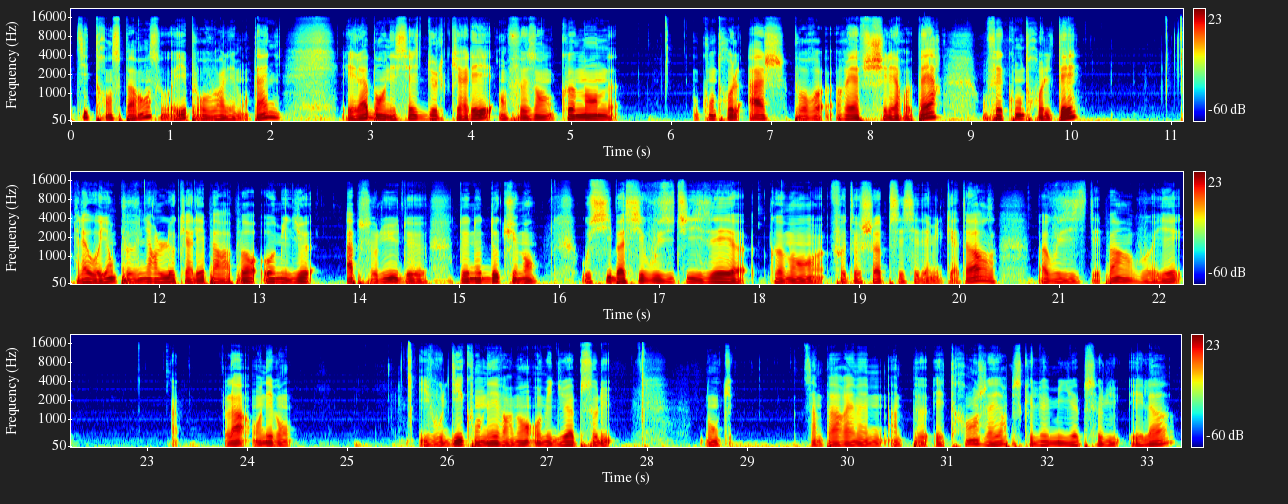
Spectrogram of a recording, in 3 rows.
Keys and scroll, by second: 4.3 super+h, 5.0 super++, 8.7 super+t, 9.8 super+Left, 11.8 Right, 12.3 Left, 12.6 Right, 18.8 shift+super++, 26.0 super+-, 27.7 super+t.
